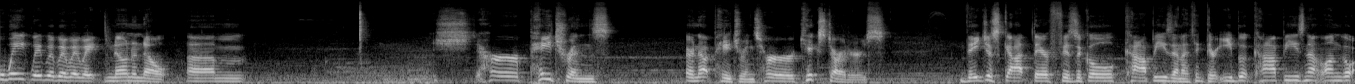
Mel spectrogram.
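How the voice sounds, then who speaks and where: A man's voice: a little high, a little hiss or hum. A man chatting casually as a gaming streamer, thinking aloud in a hesitant, rambling way. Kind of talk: casual chat while playing. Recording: music behind the voice. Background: game music.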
